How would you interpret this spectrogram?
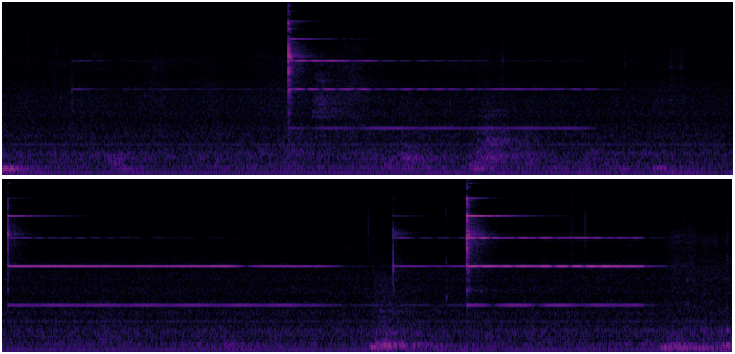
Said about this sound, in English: So I will ring this gong three times. The ringing of the gong three times means that we are being called to prayer. And so after I ring this gong three times, I will ask each person that is able to rise.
